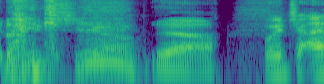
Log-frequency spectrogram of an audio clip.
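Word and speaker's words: Muichiro: I can't pronounce it. Yeah, you got it right. Muchiro.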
